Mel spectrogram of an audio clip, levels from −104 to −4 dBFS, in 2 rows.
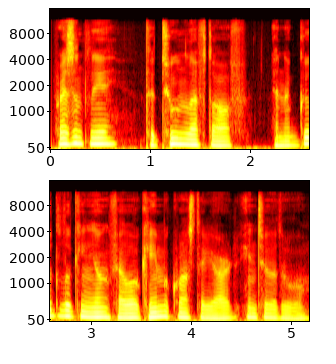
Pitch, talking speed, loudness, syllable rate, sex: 125 Hz, 210 wpm, -16 LUFS, 5.3 syllables/s, male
